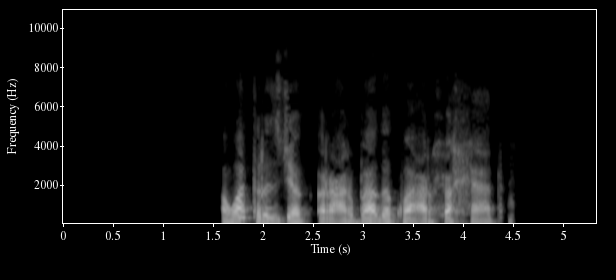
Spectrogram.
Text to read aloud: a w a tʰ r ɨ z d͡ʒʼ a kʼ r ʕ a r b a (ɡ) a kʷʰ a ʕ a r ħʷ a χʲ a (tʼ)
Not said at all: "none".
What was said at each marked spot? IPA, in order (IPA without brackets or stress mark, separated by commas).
ɡ, tʼ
